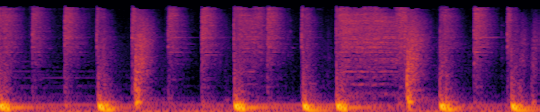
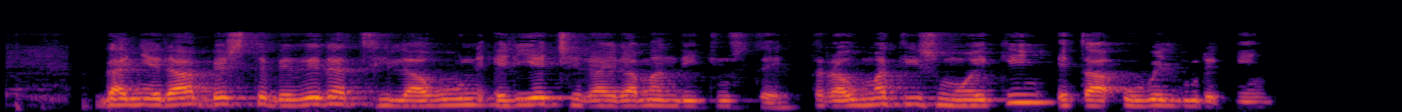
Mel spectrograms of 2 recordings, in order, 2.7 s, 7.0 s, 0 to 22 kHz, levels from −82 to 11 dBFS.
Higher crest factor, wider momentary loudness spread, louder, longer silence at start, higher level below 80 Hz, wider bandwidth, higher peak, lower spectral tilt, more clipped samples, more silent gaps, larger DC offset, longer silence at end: about the same, 16 dB vs 18 dB; about the same, 7 LU vs 9 LU; first, -17 LUFS vs -24 LUFS; second, 0 s vs 0.5 s; first, -24 dBFS vs -72 dBFS; first, 18 kHz vs 8 kHz; first, 0 dBFS vs -6 dBFS; about the same, -5.5 dB/octave vs -5.5 dB/octave; neither; second, none vs 4.03-4.07 s; neither; second, 0 s vs 0.65 s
